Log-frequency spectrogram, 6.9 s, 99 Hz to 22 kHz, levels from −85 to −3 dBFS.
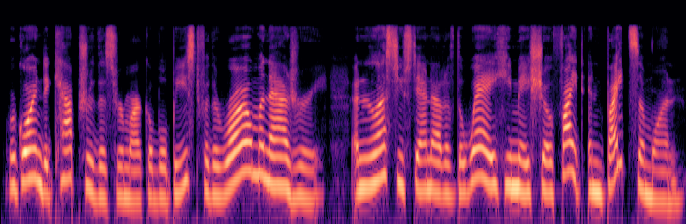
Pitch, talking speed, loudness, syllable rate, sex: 240 Hz, 235 wpm, -19 LUFS, 5.9 syllables/s, female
